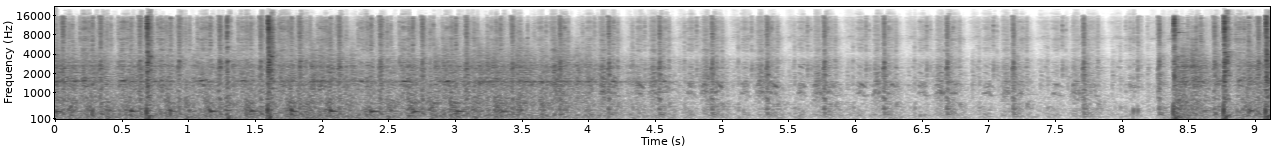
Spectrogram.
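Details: Stover CT1 1.5 HP hit-and-miss engine, running after earlier trouble getting it started: sharp firing pops about three a second with lighter clicking coast strokes as the governor skips charges; normal hit-and-miss running.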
